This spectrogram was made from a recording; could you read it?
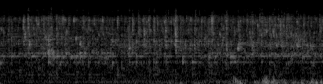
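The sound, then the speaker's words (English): Clear, cold water pours steadily out of a pipe into a metal can at a tiny well by an old mill pond down a rural road, a continuous hissing splash with a faint hollow ring, with no voices. “Clear, cold water pours out of a pipe into a metal can.”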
